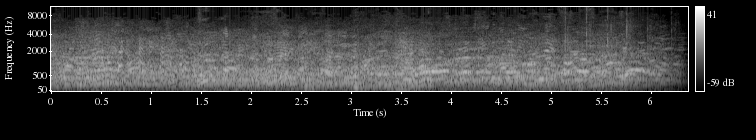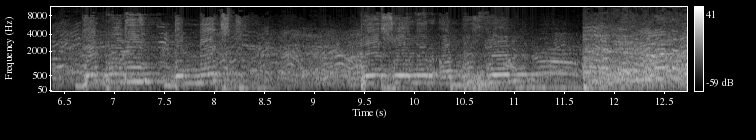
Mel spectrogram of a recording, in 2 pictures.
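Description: Children talk and call out excitedly.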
